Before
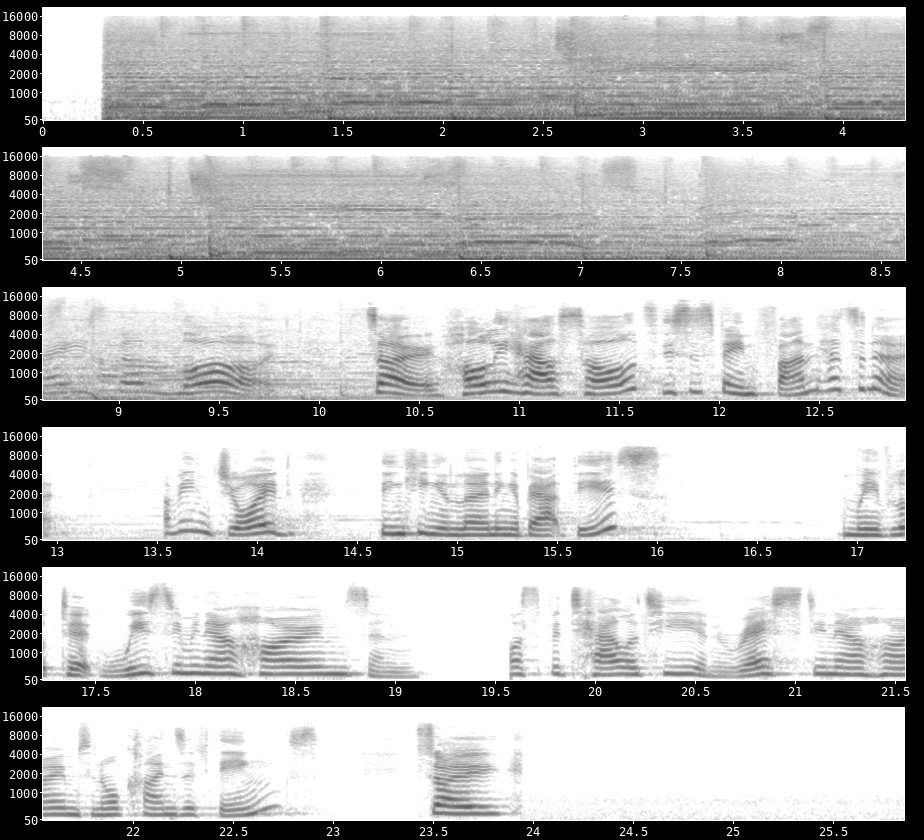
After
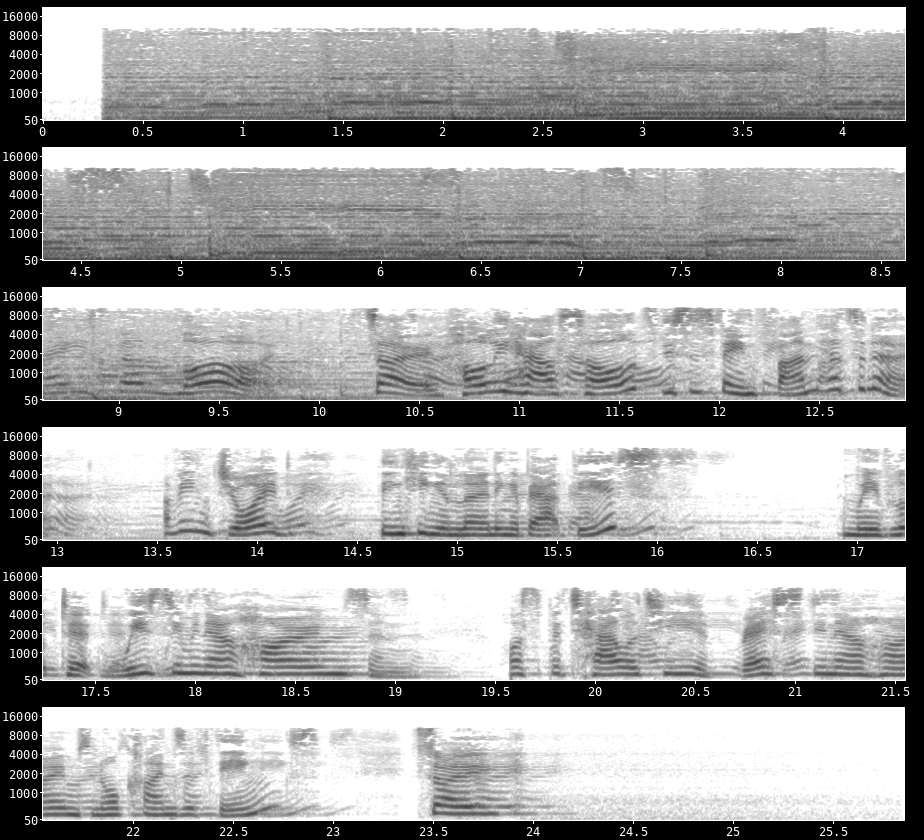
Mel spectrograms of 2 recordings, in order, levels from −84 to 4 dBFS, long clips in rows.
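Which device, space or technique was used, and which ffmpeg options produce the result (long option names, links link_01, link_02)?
low-bitrate web radio: -filter_complex "[0:a]asettb=1/sr,asplit=3[link_01][link_02][link_03];[link_01]atrim=end=2.494[link_04];[link_02]atrim=start=2.49:end=4.42,asetpts=PTS-STARTPTS,afade=type=in:duration=0.004:curve=qsin,afade=type=out:start_time=1.926:duration=0.004:curve=qsin,lowpass=5800[link_05];[link_03]atrim=start=4.416[link_06];[link_04][link_05]acrossfade=duration=0.004:curve1=hsin:curve2=qsin[link_07];[link_07][link_06]acrossfade=duration=0.004:curve1=qsin:curve2=hsin,asplit=3[link_08][link_09][link_10];[link_08]afade=type=out:start_time=20.47:duration=0.02[link_11];[link_09]agate=range=-19dB:threshold=-43dB:ratio=16:detection=peak,afade=type=in:start_time=20.47:duration=0.02,afade=type=out:start_time=21.08:duration=0.02[link_12];[link_10]afade=type=in:start_time=21.08:duration=0.02[link_13];[link_11][link_12][link_13]amix=inputs=3:normalize=0,aecho=1:1:197|394:0.141|0.024,dynaudnorm=framelen=530:gausssize=7:maxgain=12dB,alimiter=limit=-12.5dB:level=0:latency=1:release=130" -ar 44100 -c:a libmp3lame -b:a 40k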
